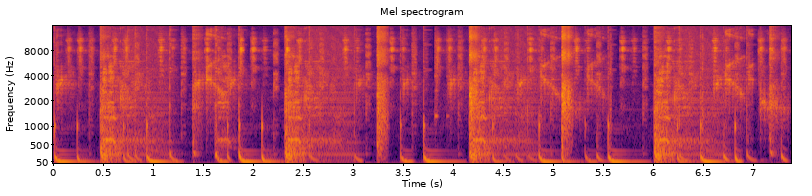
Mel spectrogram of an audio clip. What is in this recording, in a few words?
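Messup Loop, beats; Sonic Foundry (Sony Creative Software); Esoterik Beatz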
